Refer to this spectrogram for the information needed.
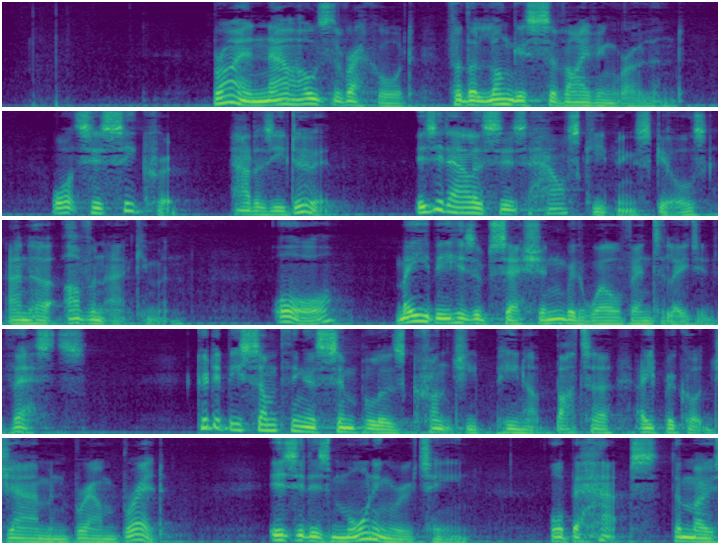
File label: voiceover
